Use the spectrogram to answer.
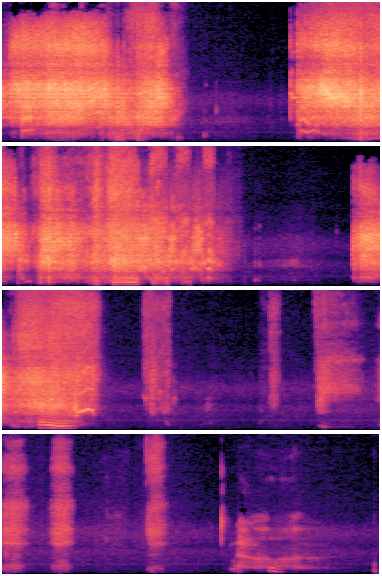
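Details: Person with a common cold, very wet and snotty, who has gone through a box of tissues: a massive sneezing fit of several loud, wet, explosive sneezes, then a drawn-out nose blow and sniffles.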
